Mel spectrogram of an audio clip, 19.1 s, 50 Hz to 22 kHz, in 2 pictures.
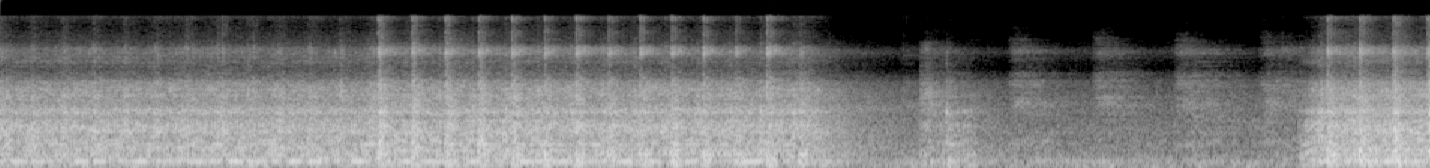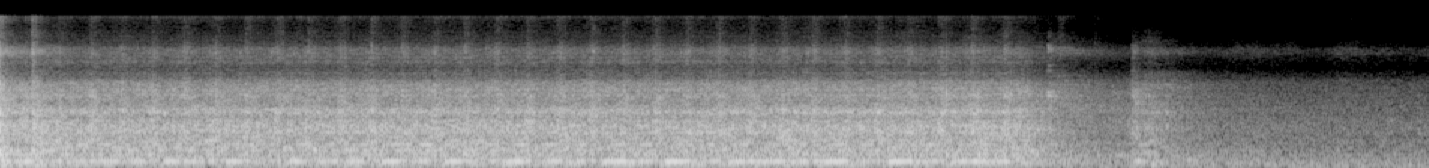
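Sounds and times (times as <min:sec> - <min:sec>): electric sewing machine stitching: 0:00.0 - 0:05.6, 0:08.7 - 0:16.7.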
